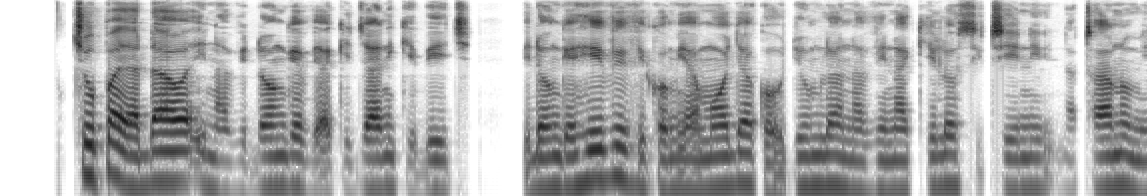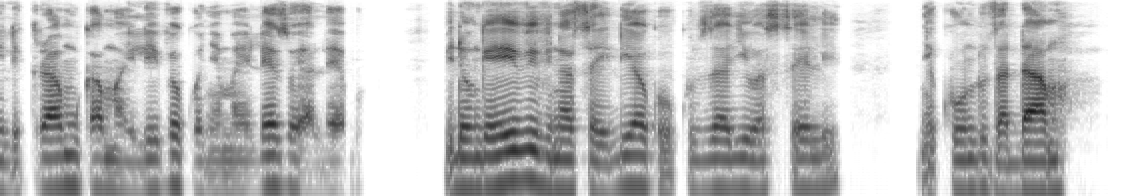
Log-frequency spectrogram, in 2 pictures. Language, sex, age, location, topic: Swahili, male, 18-24, Mombasa, health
